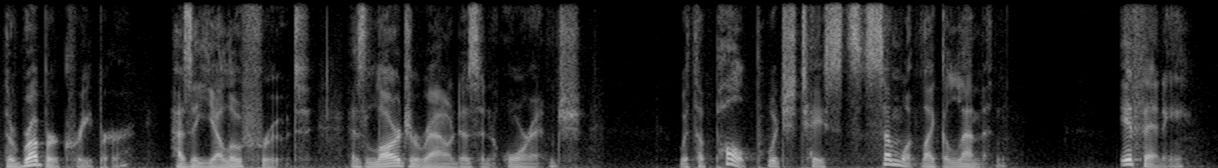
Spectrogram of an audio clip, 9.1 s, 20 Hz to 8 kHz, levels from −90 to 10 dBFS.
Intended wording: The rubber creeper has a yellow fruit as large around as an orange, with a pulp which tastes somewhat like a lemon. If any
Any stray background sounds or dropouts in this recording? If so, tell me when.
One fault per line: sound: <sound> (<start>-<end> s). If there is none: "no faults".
no faults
